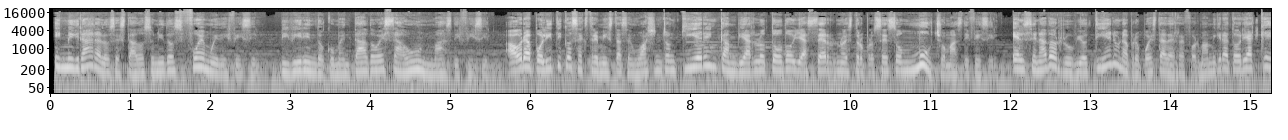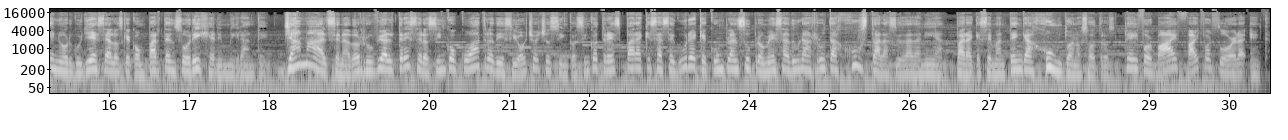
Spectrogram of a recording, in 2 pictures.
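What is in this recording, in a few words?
Spanish Radio Ad; FightForFL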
